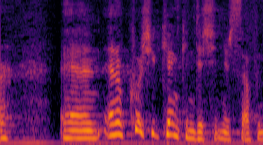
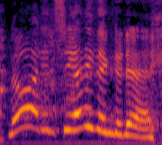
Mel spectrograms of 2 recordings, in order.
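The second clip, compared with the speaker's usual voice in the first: high, laughing voice, barely getting words out; laughing through a quote; 11 semitones higher than usual. Retold or imitated. Preacher laughing as he retells his hunting story. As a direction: retell it while cracking up.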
